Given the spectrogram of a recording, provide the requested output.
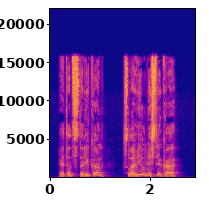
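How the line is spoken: Loud boy. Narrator (Russian): громко произнес какой-то мальчишка

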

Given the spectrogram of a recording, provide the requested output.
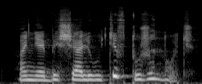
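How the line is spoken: Defiant grumble. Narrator (Russian): буркнула Пепелюшка, вызывающе

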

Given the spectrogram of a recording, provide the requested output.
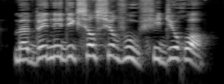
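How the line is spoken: Exclaimed. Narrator (French): s'écria

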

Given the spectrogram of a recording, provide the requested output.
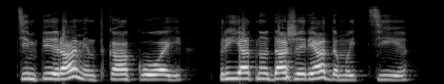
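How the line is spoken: Uncle grumbling. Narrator (Russian): Пробурчал дядя

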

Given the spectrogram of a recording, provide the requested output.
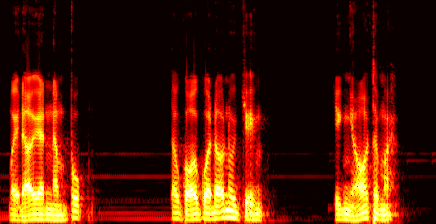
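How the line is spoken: Deep gruff man, smirking. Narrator (Vietnamese): Cái giọng ồm ồm của người đàn ông đầu dây bên kia cười nhếch mép rồi nói

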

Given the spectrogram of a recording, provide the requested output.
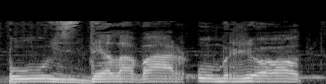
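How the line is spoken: Thunderous voice. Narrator (Russian): громовым голосом проговорил Магуа

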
